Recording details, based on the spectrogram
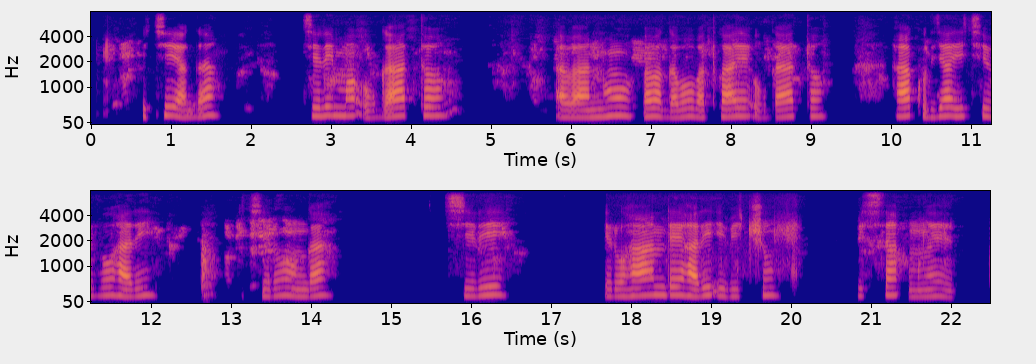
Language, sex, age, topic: Kinyarwanda, female, 25-35, government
